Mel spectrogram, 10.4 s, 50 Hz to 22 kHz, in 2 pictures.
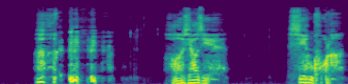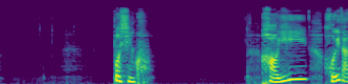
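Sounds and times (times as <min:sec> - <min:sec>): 
man holding a cigar coughing: 0:00.5 - 0:01.8
speech: 0:02.6 - 0:03.4, 0:04.5 - 0:05.2, 0:07.0 - 0:07.5, 0:09.3 - 0:10.4.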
